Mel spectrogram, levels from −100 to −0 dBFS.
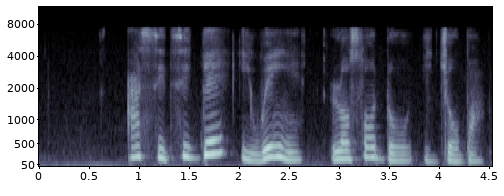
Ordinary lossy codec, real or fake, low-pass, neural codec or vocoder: none; real; 7.2 kHz; none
